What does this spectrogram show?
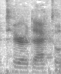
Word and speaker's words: pterodactyl: can't hear when a pterodactyl goes to the bathroom because the P is silent yeah um never missed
